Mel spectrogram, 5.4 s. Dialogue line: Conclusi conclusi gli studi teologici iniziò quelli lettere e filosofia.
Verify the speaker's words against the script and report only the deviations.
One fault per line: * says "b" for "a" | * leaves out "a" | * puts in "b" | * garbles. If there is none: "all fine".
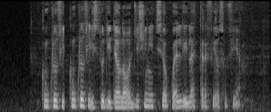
all fine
